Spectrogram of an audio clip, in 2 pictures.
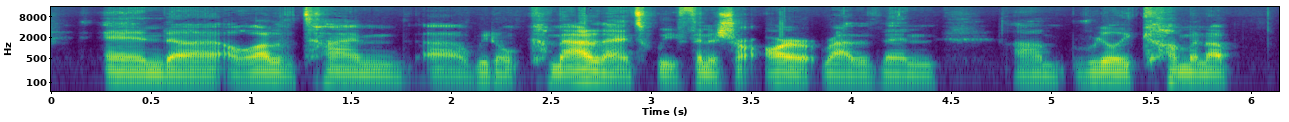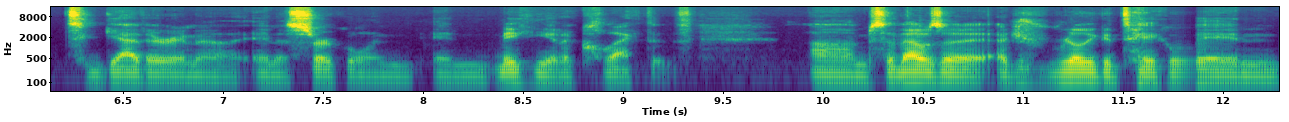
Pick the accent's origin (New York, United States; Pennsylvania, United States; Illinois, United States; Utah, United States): Pennsylvania, United States; Pittsburgh; I was like, "Hey, like, I'm from Pittsburgh too,"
